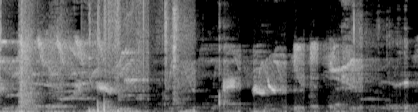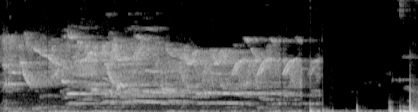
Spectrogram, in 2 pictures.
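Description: Small songbirds chirping busily, in two spells: one at the start, dying down after about a second, and a longer one from about three seconds in that stops shortly before the end. A few sharp clicks and a low rumble sit underneath.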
